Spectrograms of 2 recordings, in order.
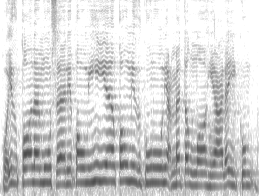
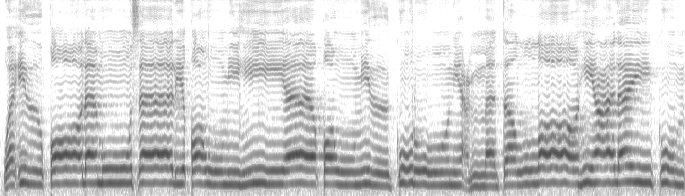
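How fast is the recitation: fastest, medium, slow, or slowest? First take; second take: fastest; slowest. First: It is recited at a very fast pace. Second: It is recited very slowly and melodically. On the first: "bacaan yang paling laju pula dipanggil sebagai Al-Hadar" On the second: "Tingkatan yang paling perlahan disebut sebagai tahqiq"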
